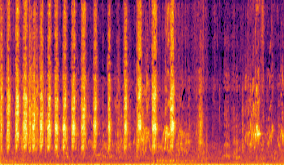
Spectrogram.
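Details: Budgerigars singing and playing in an aviary: a fast run of sharp, scratchy chirps repeated about three times a second for three seconds, then softer scattered twitters over a steady low hum.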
